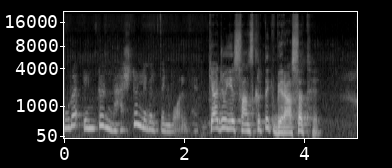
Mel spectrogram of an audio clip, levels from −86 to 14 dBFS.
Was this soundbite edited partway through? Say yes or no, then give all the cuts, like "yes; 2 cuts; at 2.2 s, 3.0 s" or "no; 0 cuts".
yes; 1 cut; at 2.4 s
